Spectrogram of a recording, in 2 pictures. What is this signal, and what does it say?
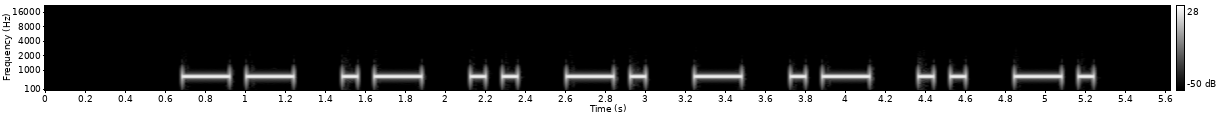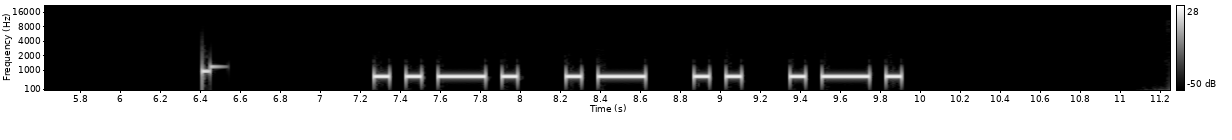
Morse code, heard as a keyed tone, about 15 wpm, 700 Hz. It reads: MAINTAIN FAIR
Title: Sentences from Top 1000 Words - Review Part 5 - New Word Drill - 15wpm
